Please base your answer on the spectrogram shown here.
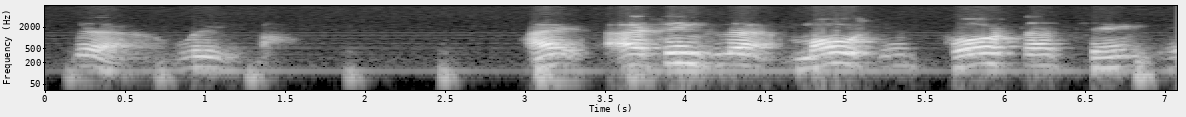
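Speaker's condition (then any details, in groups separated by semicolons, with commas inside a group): ALS, primary lateral sclerosis, PLS; primary lateral sclerosis, least progressive form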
